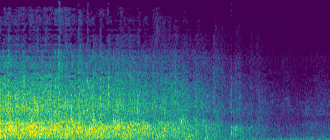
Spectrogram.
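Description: Audience applauding, full at first and dying away over the last second or so.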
